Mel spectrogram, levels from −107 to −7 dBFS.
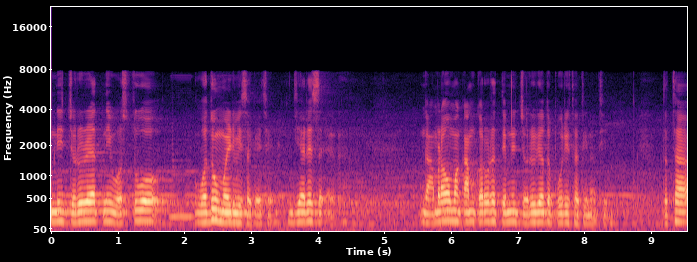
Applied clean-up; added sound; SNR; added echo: none; none; none; none.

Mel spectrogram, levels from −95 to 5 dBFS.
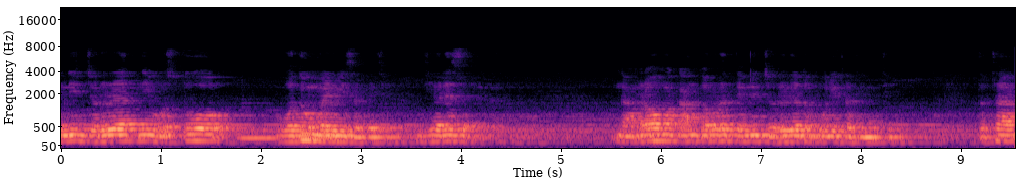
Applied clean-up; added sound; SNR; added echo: none; none; none; reverberation time 0.9 s.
